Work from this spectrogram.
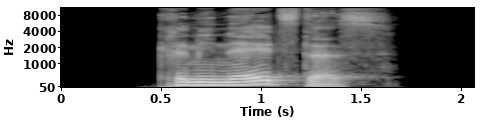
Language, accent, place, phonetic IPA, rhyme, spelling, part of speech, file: German, Germany, Berlin, [kʁimiˈnɛlstəs], -ɛlstəs, kriminellstes, adjective, De-kriminellstes.ogg
- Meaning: strong/mixed nominative/accusative neuter singular superlative degree of kriminell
